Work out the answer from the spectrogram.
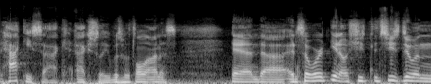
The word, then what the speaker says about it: Alanis: And I think people were saying it like Annalise, right? Like it's like, no, it's Alanis Morissette.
